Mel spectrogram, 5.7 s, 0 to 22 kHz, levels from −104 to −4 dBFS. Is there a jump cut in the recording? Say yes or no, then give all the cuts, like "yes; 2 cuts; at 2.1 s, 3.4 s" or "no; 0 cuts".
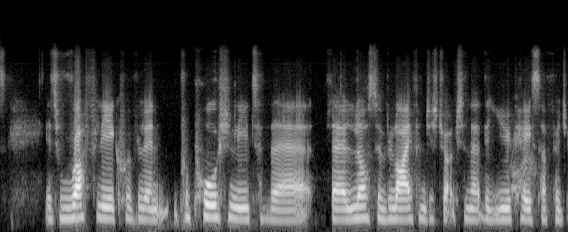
no; 0 cuts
